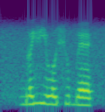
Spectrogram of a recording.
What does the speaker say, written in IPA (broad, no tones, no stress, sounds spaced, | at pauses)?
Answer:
ɡ ə vʲ e w o ç u b ɛ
